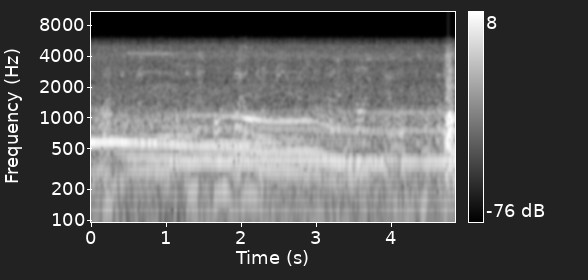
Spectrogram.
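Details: A pack of wolves howl together in long, overlapping tones that slowly slide in pitch.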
